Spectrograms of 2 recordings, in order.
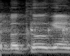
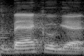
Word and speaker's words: Bakugan: no can't do it either um and the bakugan is gonna end up being back again it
